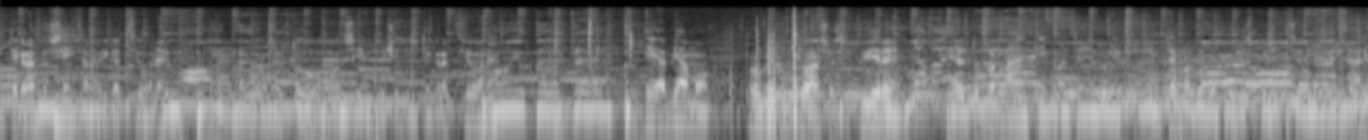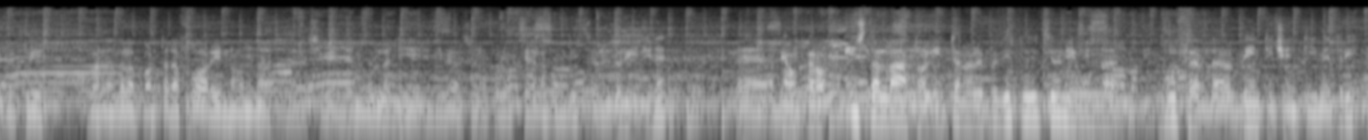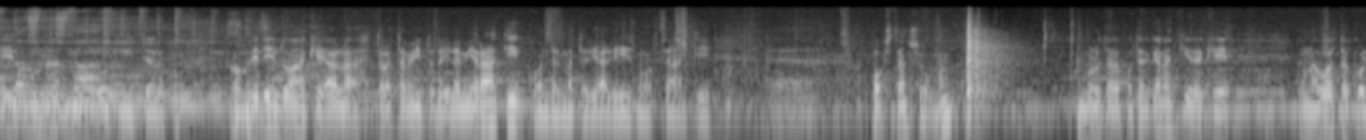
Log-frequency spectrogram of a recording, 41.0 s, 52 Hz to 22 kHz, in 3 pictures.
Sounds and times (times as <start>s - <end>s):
Speech: 0.0s - 5.1s, 6.4s - 20.4s, 21.0s - 29.0s, 29.7s - 37.0s, 38.1s - 39.7s, 40.4s - 41.0s
Music: 0.0s - 41.0s.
